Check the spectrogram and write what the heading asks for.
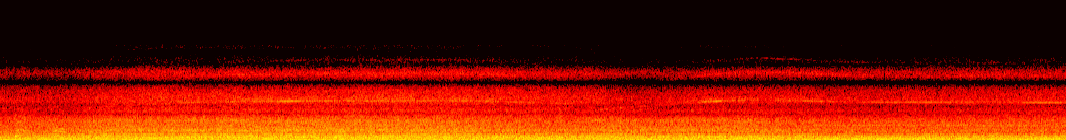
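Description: Heavy military truck's diesel engine running under load as its wheels churn through a mud pit: a steady low engine drone under a constant hiss and splash of thrown mud and water.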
